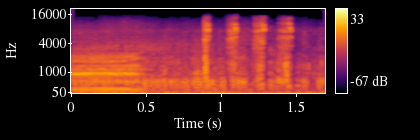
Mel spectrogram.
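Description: A newborn calf gives one short, close, tonal moo on a farm where a new mare is being used for roping, followed by a few faint knocks and shuffles.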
